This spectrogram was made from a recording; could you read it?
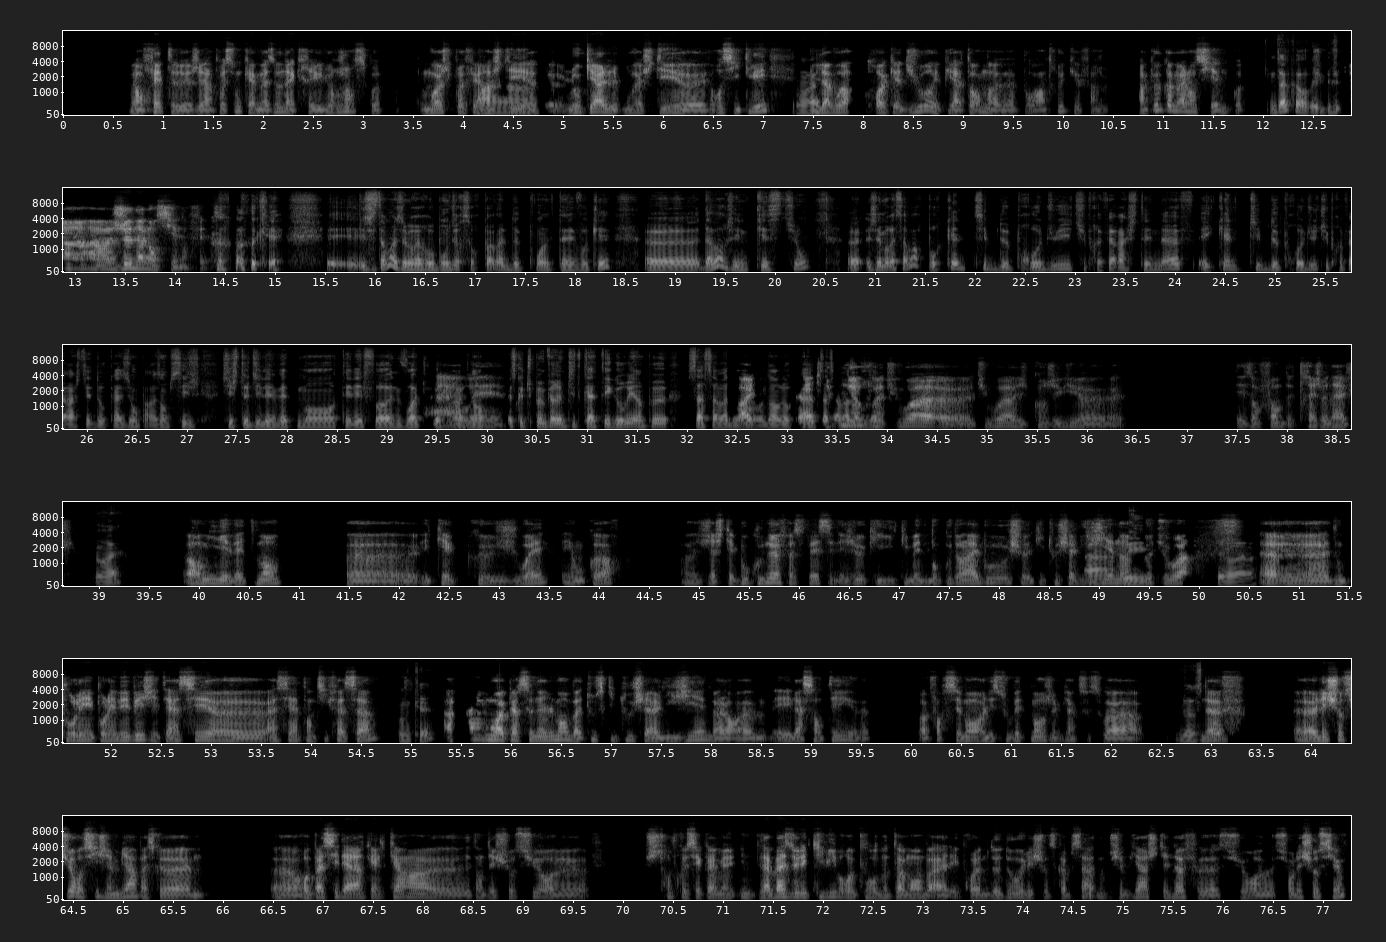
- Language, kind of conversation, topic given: French, podcast, Préfères-tu acheter neuf ou d’occasion, et pourquoi ?
- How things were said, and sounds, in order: tapping; other background noise; chuckle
